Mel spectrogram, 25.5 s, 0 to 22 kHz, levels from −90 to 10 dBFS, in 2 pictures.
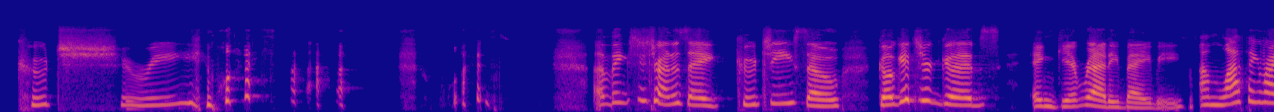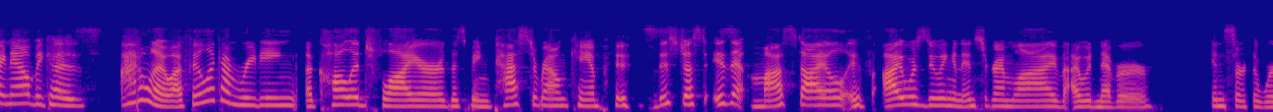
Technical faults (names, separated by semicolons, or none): none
